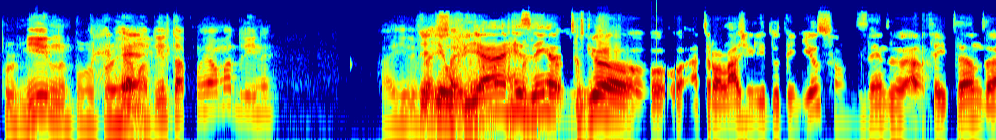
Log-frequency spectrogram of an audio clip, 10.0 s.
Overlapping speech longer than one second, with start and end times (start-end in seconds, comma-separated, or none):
4.2-5.9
